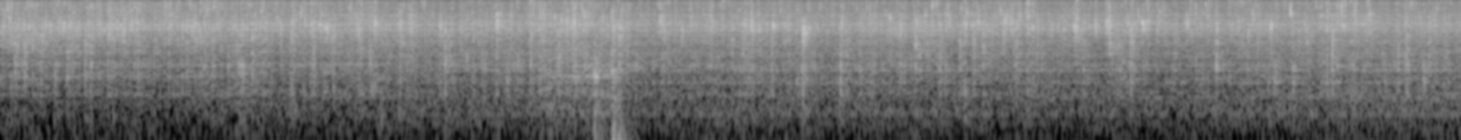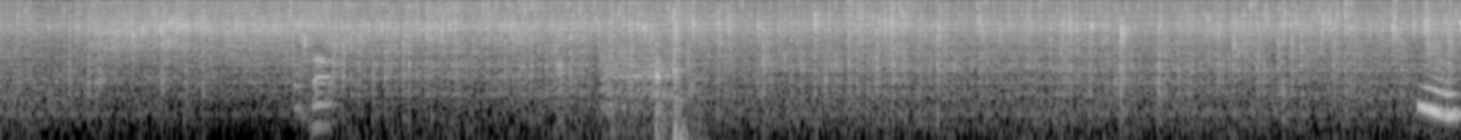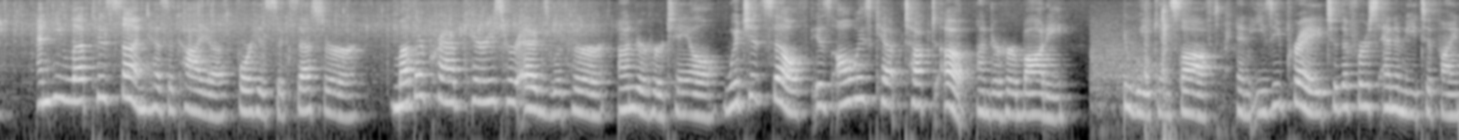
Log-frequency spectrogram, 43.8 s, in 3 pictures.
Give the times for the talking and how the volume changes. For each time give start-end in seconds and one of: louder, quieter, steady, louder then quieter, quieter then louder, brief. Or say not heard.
28.8-43.7 steady.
